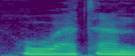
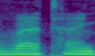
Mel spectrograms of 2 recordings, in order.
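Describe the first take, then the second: First: It begins with a rounded w sound, Dari style. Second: It begins with a v sound, Iranian style.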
